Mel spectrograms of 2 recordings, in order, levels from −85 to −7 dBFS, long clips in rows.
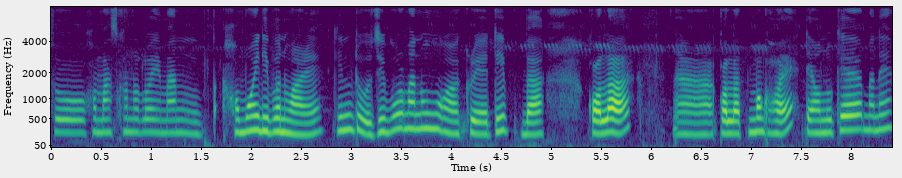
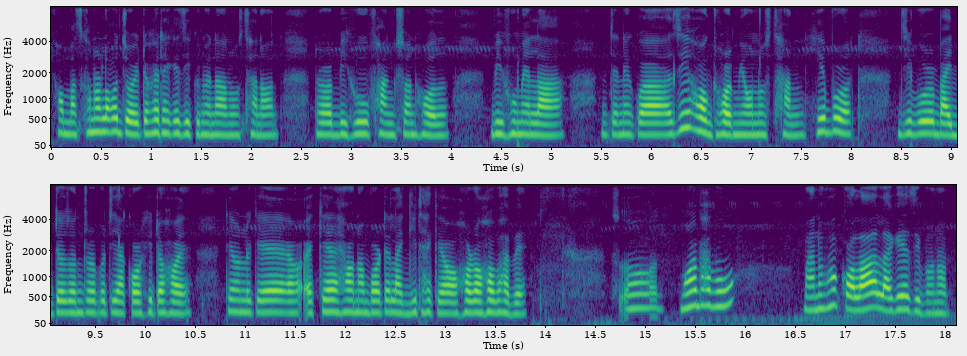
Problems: constant background noise, background conversations at intervals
